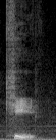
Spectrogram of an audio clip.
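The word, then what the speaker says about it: き: This is ki. It is a consonant followed by a vowel and makes up a single syllable.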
